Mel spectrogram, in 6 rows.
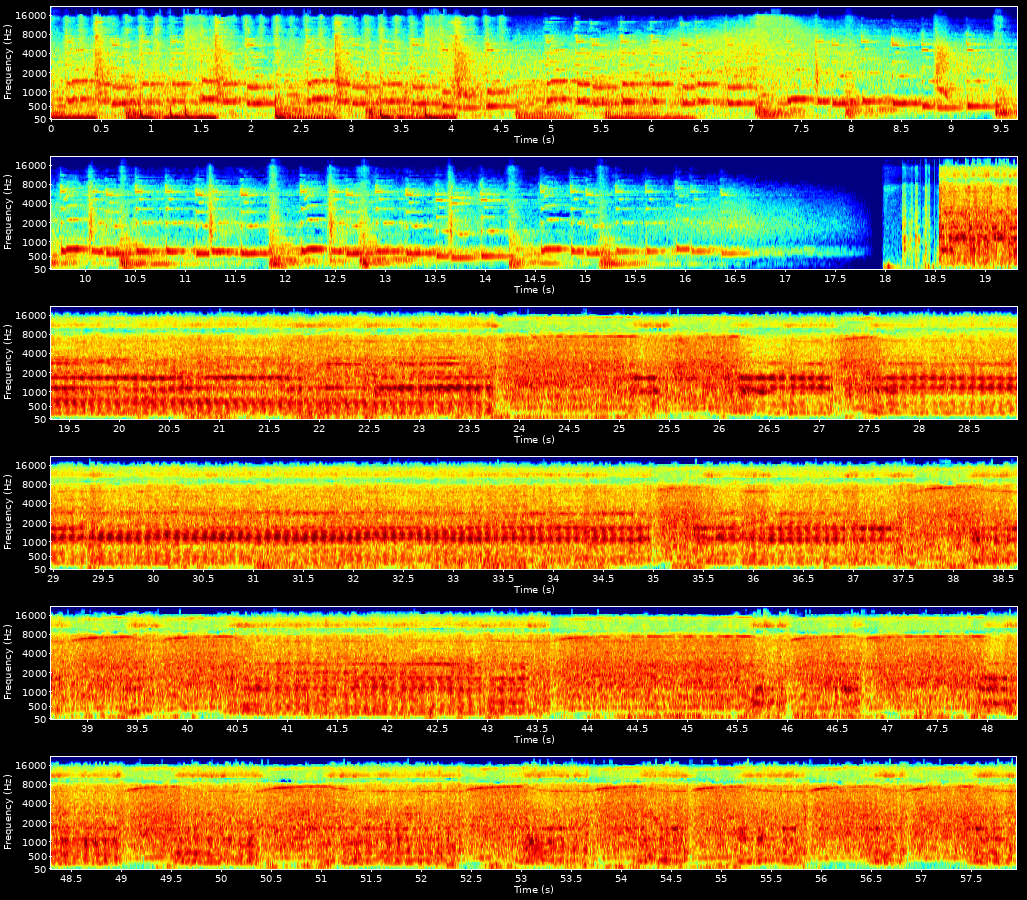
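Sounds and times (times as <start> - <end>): rotary hammer motor running: 18.2 - 57.9.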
